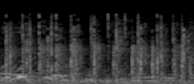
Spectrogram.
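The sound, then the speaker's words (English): Audience applause for two young men stepping up as contestants in a Valentine's quiz: many quick claps at moderate volume, mixed with a speaking voice. “Would you like to step up here, both of you? Give them a round of applause.”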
